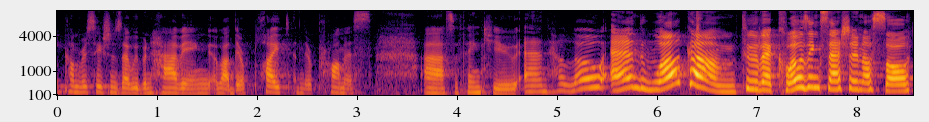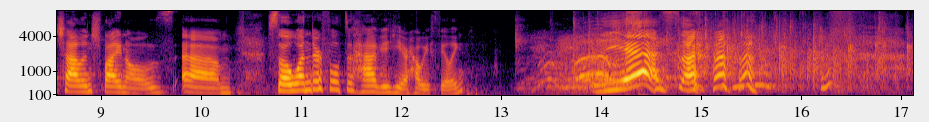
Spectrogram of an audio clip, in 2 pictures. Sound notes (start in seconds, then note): 13.2 cheering; 13.3 laughs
